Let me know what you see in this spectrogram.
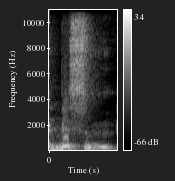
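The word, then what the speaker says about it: بسم: Even the Muslims in their dictionary, even in their scholars, they say the word, the letter alif is taken off because it's heavy to pronounce, harder to recite.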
